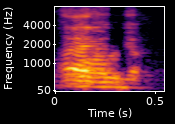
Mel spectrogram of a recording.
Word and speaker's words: Paglia: Um, Anthony, how do you pronounce his last? Paglia.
